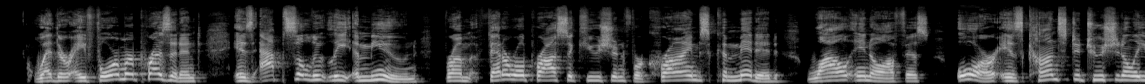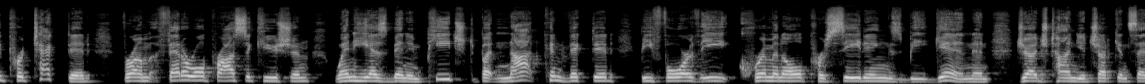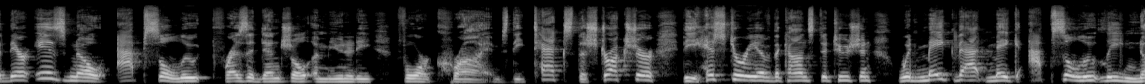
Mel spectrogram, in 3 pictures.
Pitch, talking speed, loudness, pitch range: 170 Hz, 110 wpm, -19 LUFS, 150-195 Hz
